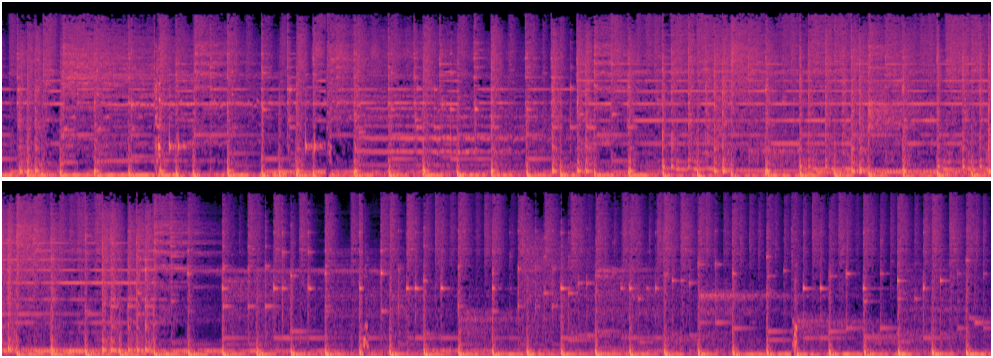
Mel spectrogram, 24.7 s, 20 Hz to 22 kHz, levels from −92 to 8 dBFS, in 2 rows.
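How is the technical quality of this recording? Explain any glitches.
The recording has four short glitches, at 1.90–1.98 s, 4.04–4.12 s, 16.86–16.95 s and 22.22–22.30 s. Each lasts about 80 ms and is heard as a brief chirp, burst of garbled noise or short hole, after which the sound resumes further along. The likely cause is a broken MP3 bit reservoir. When frames are cut from a stream, the following frames borrow bits from data that is gone, so roughly three 26.1 ms frames decode as garbage. A plain dropout would leave silence and pick up where it stopped, but here the sound skips ahead.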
